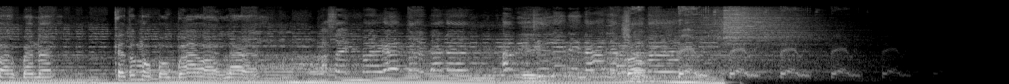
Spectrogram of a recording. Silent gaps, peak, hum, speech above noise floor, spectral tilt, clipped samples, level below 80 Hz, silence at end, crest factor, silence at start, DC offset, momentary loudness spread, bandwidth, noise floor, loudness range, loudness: none; -2 dBFS; none; 73 dB; -6 dB/octave; under 0.1%; -20 dBFS; 1.75 s; 14 dB; 0 s; under 0.1%; 6 LU; 16.5 kHz; -86 dBFS; 4 LU; -15 LUFS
